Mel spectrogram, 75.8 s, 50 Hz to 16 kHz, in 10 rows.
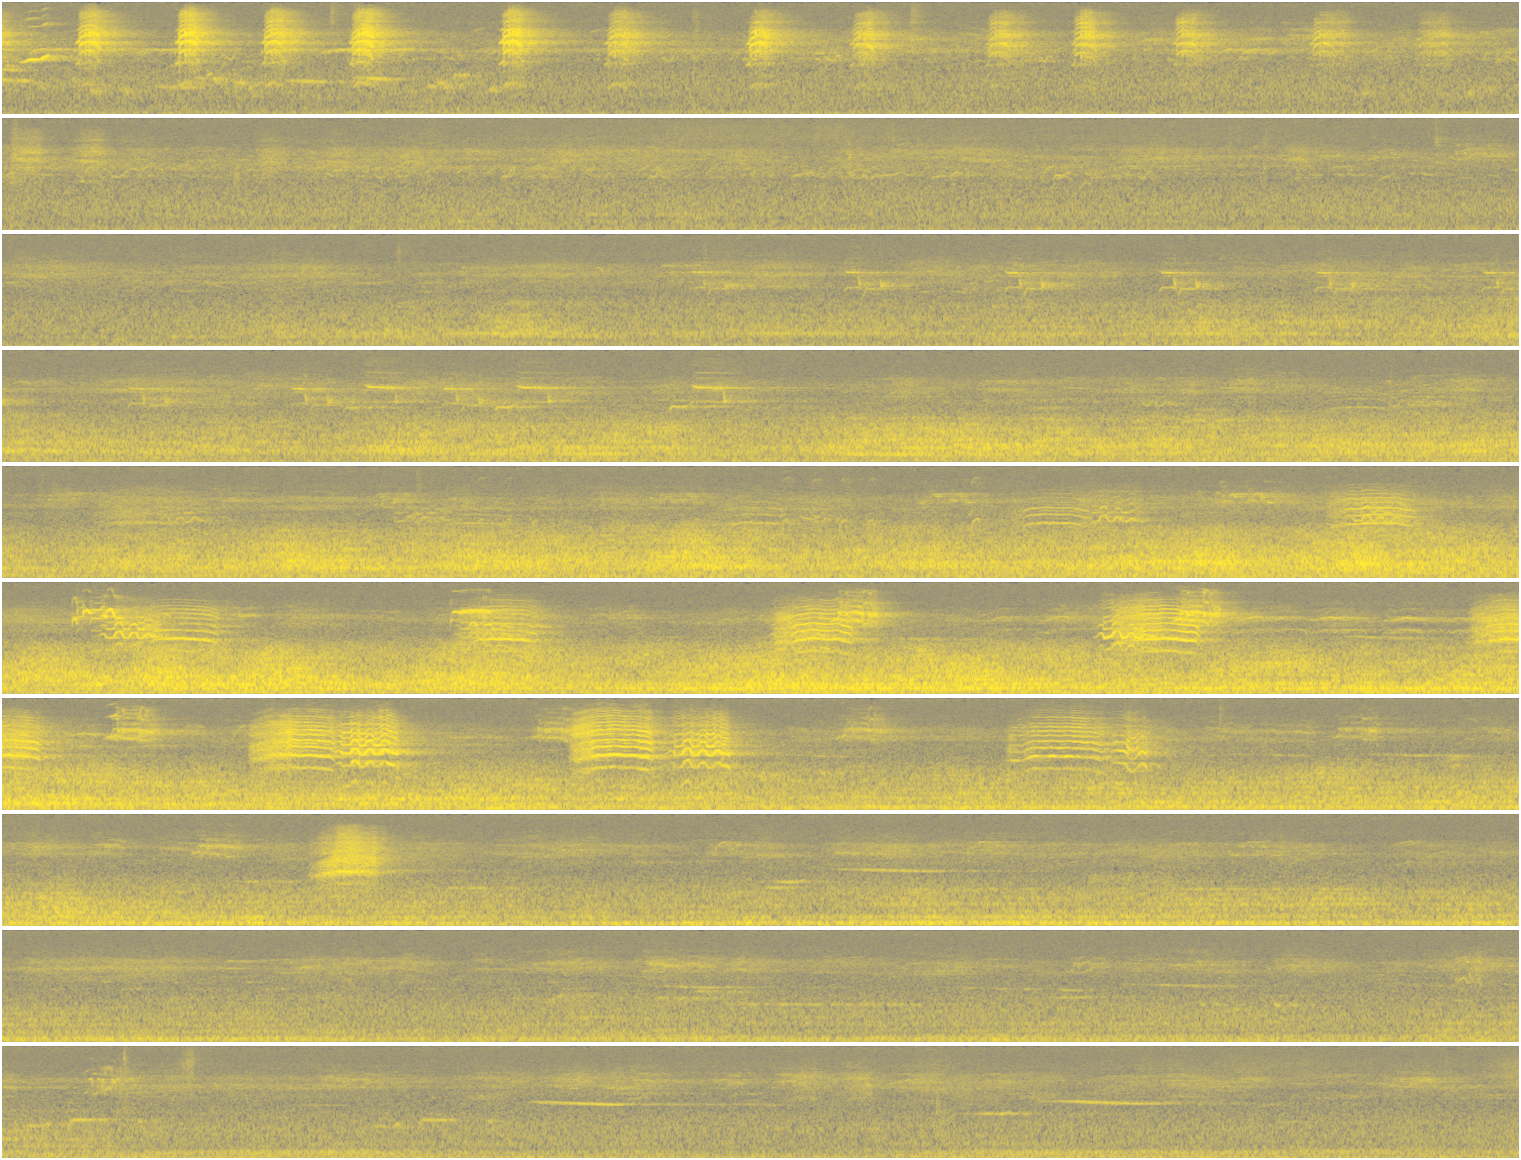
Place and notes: {"title": "Enoggera, Brisbane. - Birds awake before the city .", "date": "2010-07-09 06:35:00", "description": "Early winter morning, Birds awake before the city .( Neil Mad )", "latitude": "-27.42", "longitude": "153.00", "altitude": "33", "timezone": "Australia/Brisbane"}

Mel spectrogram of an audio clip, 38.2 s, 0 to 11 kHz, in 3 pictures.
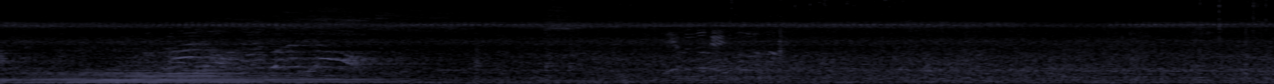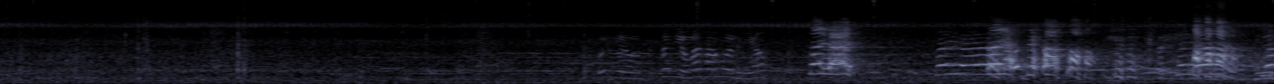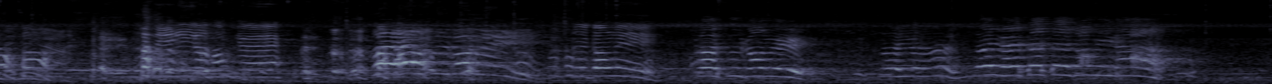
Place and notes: {"title": "牡丹鄉199縣道4K, Mudan Township - Mountain road", "date": "2018-04-02 10:42:00", "description": "Mountain road, Cicada sounds, Bicycle Society, Bird call, The voice of a distant aircraft\nZoom H2n MS+XY", "latitude": "22.24", "longitude": "120.86", "altitude": "403", "timezone": "Asia/Taipei"}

